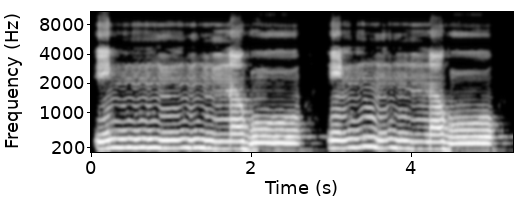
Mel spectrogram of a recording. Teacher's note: حمزہ کو نون کے ساتھ ملائیں گے اور غنہ کریں گے، ٹھیک ہے، ہاں پر الٹا پیش آیا ہے، اس کو تقریباً 1 الف کے مقدار تک کھینچیں گے۔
